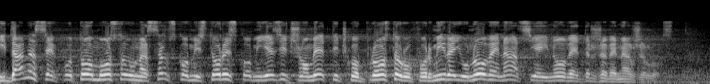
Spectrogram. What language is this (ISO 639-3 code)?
srp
